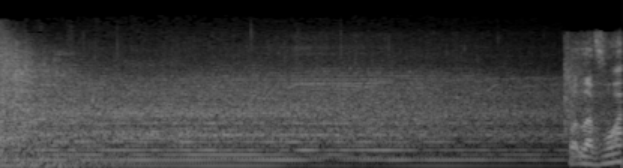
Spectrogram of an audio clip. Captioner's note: <i> crowd yelling</i>; <i> crowd cheering</i>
